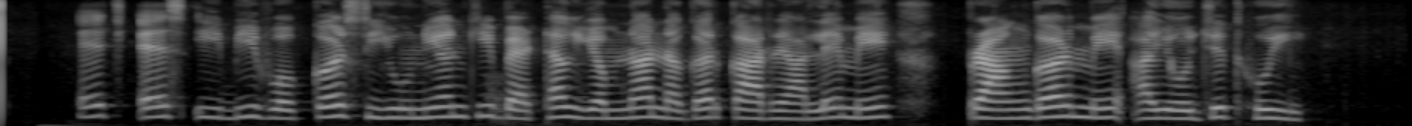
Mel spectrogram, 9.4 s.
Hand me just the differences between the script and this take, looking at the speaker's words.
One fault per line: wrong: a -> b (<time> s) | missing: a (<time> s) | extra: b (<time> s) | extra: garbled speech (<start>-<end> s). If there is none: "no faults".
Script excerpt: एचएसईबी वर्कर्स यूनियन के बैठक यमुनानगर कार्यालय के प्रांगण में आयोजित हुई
wrong: के -> की (3.2 s)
